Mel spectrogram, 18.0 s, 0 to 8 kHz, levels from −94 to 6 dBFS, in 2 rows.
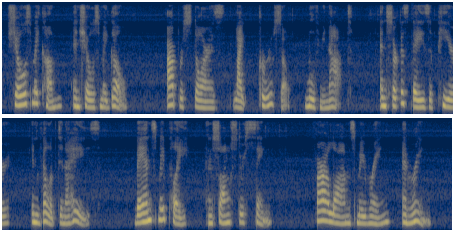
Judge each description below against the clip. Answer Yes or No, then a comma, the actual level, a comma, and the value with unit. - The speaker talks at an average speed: No, slow, 120 wpm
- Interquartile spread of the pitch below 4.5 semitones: Yes, average, 3.9 semitones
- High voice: Yes, high, 210 Hz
